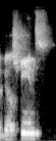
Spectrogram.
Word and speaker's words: Bilstein: I highly recommend the Sasquatch upgrade with the 35-inch tires and the Bilsteins.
